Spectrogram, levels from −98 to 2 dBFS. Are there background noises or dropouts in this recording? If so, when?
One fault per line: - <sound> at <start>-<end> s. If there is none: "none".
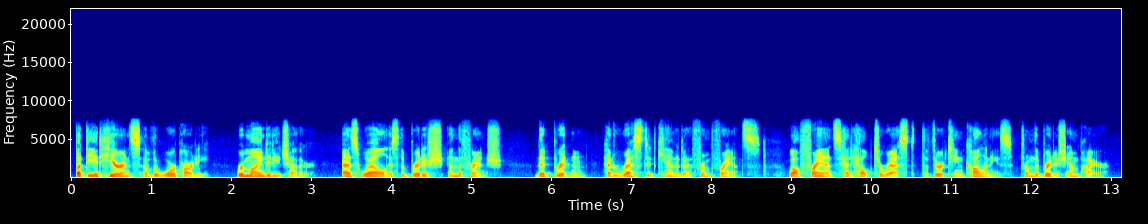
none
